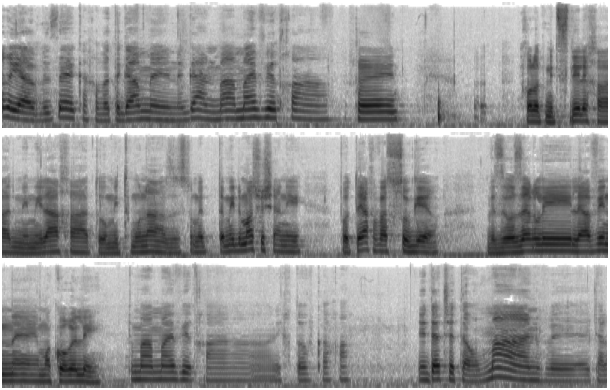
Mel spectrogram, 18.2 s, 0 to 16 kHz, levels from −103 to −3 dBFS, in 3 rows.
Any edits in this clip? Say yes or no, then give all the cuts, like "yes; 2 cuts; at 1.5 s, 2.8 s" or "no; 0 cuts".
yes; 3 cuts; at 3.5 s, 5.0 s, 13.4 s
